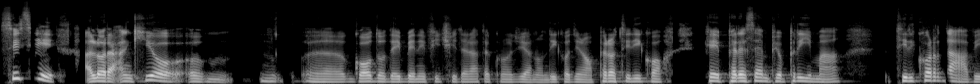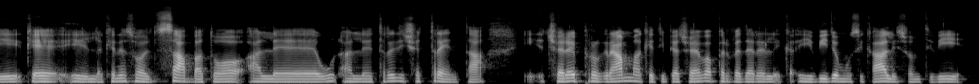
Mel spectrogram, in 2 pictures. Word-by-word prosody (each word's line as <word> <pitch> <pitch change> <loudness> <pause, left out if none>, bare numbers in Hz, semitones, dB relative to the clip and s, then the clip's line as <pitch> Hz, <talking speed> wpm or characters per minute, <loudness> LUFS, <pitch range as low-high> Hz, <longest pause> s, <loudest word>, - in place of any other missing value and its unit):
Sì, 275 - +4
sì, 265 - +3 0.3
allora 145 +1 +7
anch'io, 150 +1 +4
uhm, 125 -5 -4 0.3
uhm, 145 -2 -6 0.3
ehm, 125 -3 -3
godo 140 0 +3
dei 125 0 0
benefici 125 0 -3
della 125 0 -3
tecnologia, 120 -1 -5
non 110 -1 -6
dico 120 +2 -2
di 120 - -6
no, 110 -2 -3
però 145 +4 +4
ti 140 +1 -3
dico, 140 -1 -1 0.4
che 160 -2 +3
per 155 -1 +5
esempio 150 -1 +3
prima 140 -5 -1 0.5
ti 170 - +2
ricordavi 155 -7 +1
che - - 0
il 130 -1 -1
che 135 +4 -5
ne 140 +1 -2
so, 145 0 -2
il 125 -1 -3
sabato 130 -2 +1
alle 130 -1 -1
un 130 +4 -2
alle 130 -1 -4
13.30 140 -5 -3 0.4
i - - -14
c'era 140 +2 +2
i 155 - +2
programma 145 +1 +1
che 140 0 -4
ti 130 - -10
piaceva 135 +3 -1
per 140 -3 -5
vedere 130 0 -2
le 125 - -5
ca - - -11
i 135 -2 -4
video 135 +2 0
musicali, 130 +1 0
su 125 0 -6
MTV, 120 +1 -5
130 Hz, 160 wpm, -23 LUFS, 125-145 Hz, 0.5 s, allora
